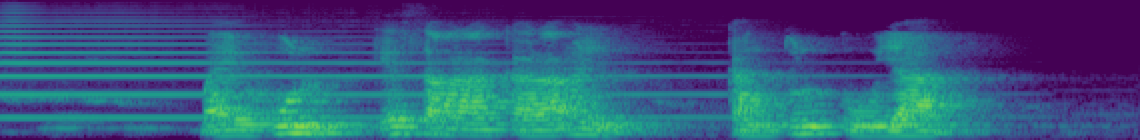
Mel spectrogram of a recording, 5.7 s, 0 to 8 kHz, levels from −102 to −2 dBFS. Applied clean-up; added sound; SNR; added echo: none; Trumpet; 17 dB; reverberation time 0.8 s.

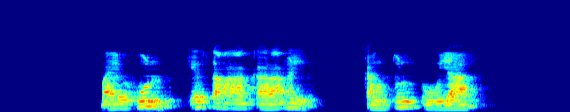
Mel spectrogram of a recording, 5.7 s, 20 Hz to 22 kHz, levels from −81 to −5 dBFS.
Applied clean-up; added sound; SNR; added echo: neural mask model DeepFilterNet 3.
